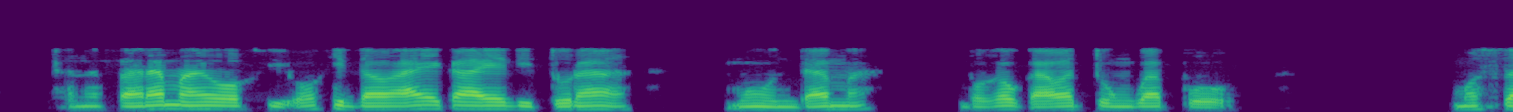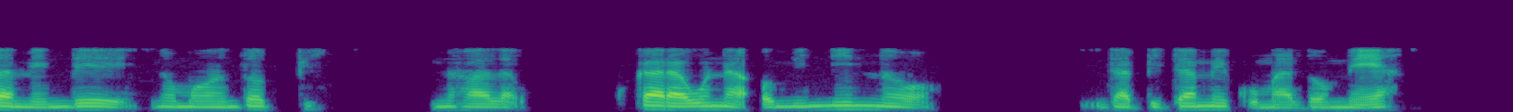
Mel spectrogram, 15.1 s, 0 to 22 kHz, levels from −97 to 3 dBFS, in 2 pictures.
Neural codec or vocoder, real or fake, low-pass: none; real; 3.6 kHz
